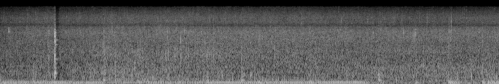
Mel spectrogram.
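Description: Diced potatoes and carrots sizzling steadily as they fry in oil in a wok. A single sharp click about half a second in.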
